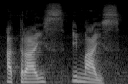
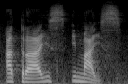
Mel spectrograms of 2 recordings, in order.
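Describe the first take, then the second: No difference in how they are said.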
